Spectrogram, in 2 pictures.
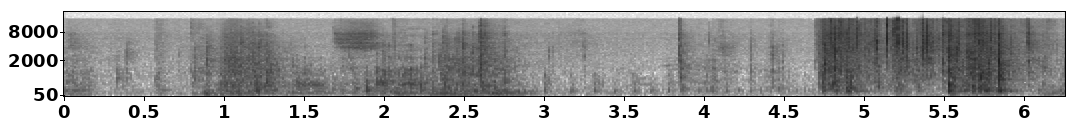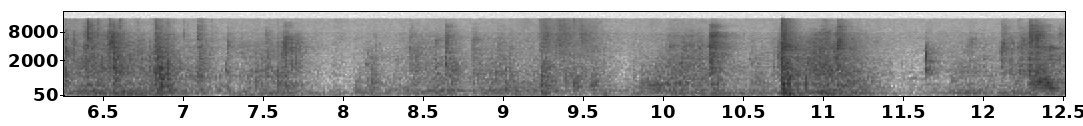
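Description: Rummaging through things by hand: rustling, knocks and clicks of objects being moved, with a loud rustling burst about five seconds in and a sharp knock near the end.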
